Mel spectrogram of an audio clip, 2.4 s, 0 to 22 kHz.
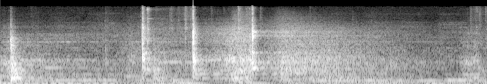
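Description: Pliers clicking against the rusted sill sheet metal of a Mazda MX-5 NA as the jaws grip and work the panel, four sharp metallic clicks in the first second and a half.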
